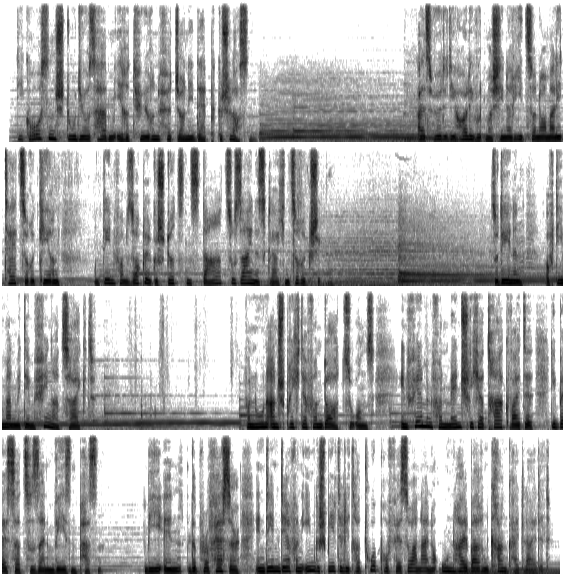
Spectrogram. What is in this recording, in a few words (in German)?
Voice Over, frauen; ARTE; Johnny Depp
